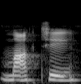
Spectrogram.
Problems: background sounds at intervals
